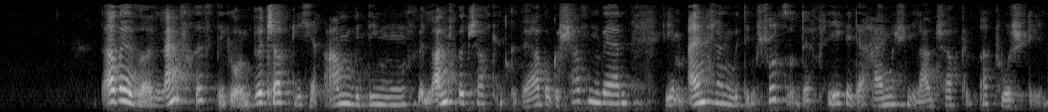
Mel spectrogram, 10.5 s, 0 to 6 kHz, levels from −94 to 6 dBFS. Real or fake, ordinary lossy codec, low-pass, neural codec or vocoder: fake; MP3, 32 kbps; 5.4 kHz; codec, 16 kHz, 2 kbps, FunCodec, trained on LibriTTS, 25 frames a second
